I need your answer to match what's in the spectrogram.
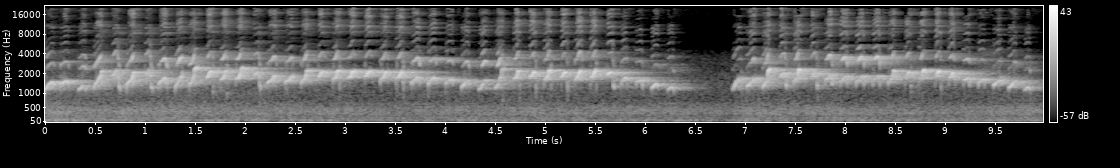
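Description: A cockatiel sings a long run of bright, warbling whistles with rising and falling phrases.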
